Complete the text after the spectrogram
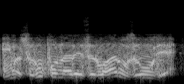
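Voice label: Serbian damaged oil mood low, speech; War Thunder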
